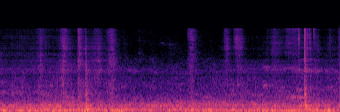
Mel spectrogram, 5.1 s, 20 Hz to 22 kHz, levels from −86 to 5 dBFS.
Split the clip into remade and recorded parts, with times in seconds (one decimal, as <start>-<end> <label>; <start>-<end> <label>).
0.0-1.6 remade; 1.6-3.3 recorded; 3.3-5.1 remade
